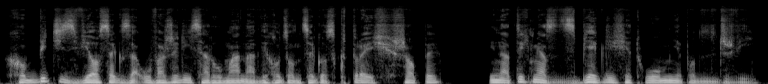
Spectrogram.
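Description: A man narrating a fantasy novel as an audiobook, in a measured, dramatic storytelling manner. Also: sits low, lively intonation, mellow, slightly rough, no echo, clean studio sound.

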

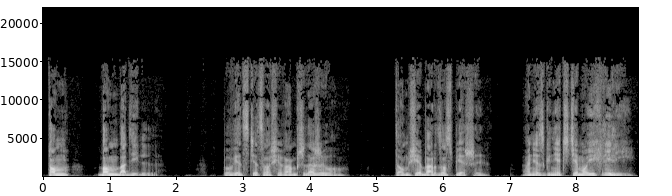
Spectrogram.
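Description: A man voicing Tom Bombadil, booming and merry. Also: wildly swooping pitch, slow pace, long pauses, darkish tone, dry recording, clean studio sound, exaggerated voice. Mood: jolly. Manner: booming, singsong, merry and bossy. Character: jolly, boisterous, bearded old forest spirit-man. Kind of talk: audiobook character voice.

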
